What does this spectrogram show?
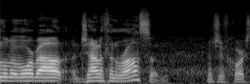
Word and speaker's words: Rosum: bit more about jonathan rossum which of course his name rhymes with awesome which will probably not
